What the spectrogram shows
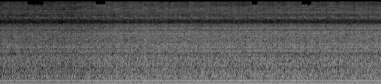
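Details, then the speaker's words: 2002 Honda CR-V 2.4 L with rough, hunting idle; sensor disconnected, engine sits at a steady fast idle with no hunting or surging, running smooth. "See, now the engine is running, but in high RPM. But it's running smooth."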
